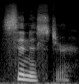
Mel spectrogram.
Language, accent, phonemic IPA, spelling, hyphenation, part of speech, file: English, US, /ˈsɪ.nɪ.stəɹ/, sinister, si‧ni‧ster, adjective, En-us-sinister.ogg
- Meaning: 1. Inauspicious, ominous, unlucky, illegitimate 2. Evil or seemingly evil; indicating lurking danger or harm 3. Of the left side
